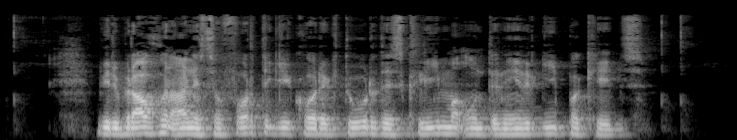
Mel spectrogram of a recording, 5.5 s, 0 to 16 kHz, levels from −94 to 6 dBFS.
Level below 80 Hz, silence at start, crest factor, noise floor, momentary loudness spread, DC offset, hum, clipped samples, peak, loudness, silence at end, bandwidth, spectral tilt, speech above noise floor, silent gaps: -56 dBFS; 0.75 s; 18 dB; -59 dBFS; 11 LU; under 0.1%; none; under 0.1%; -2 dBFS; -20 LUFS; 0.75 s; 11.5 kHz; -6.5 dB/octave; 39 dB; none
